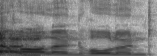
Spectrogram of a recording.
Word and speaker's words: Haaland: I'll go Haaland for now. I hope I'm saying his name right as well. – Yeah, Haaland.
